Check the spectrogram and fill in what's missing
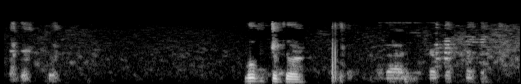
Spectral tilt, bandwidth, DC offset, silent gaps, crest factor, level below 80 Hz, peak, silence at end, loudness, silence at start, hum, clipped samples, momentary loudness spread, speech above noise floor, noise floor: -4.5 dB/octave; 8 kHz; under 0.1%; none; 22 dB; -60 dBFS; -2 dBFS; 0 s; -22 LUFS; 0.1 s; none; under 0.1%; 16 LU; 35 dB; -54 dBFS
